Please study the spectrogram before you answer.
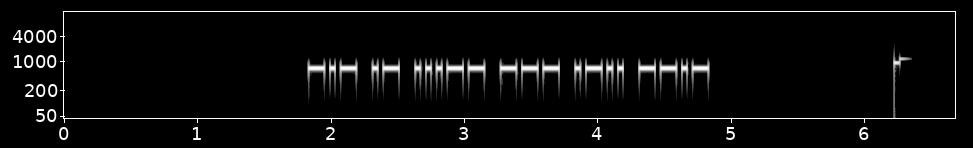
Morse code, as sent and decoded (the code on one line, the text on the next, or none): -.- .- ...-- --- .-.. --.-
KA3OLQ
